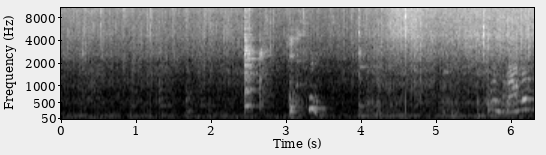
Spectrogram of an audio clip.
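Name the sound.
stir-frying onion, green chilli and garlic in tempering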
